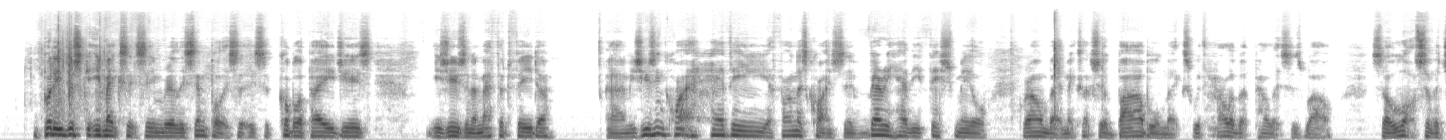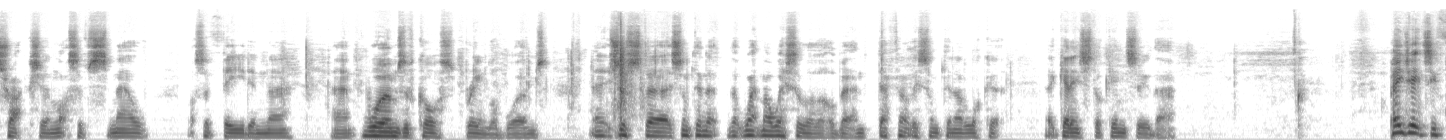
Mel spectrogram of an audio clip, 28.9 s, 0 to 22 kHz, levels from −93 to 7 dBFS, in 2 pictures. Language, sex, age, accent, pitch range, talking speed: English, male, 30-49, British, 100-125 Hz, 195 wpm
